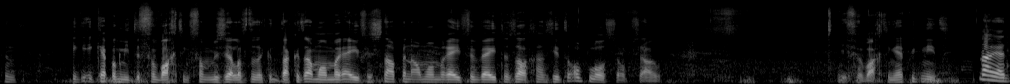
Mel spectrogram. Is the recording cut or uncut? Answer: uncut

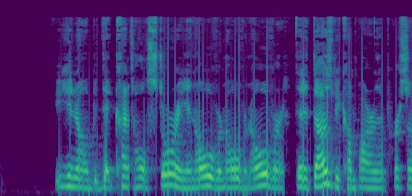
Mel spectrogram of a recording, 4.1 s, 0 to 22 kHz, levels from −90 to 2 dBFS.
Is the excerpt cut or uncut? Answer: cut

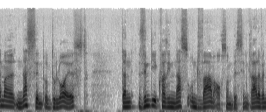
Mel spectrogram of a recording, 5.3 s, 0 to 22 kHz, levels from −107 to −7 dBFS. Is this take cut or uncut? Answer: uncut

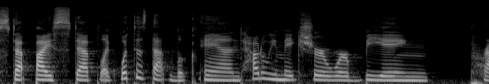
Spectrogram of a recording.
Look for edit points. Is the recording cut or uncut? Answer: cut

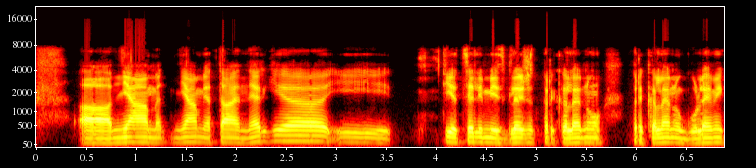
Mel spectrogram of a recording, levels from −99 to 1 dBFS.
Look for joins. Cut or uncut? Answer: uncut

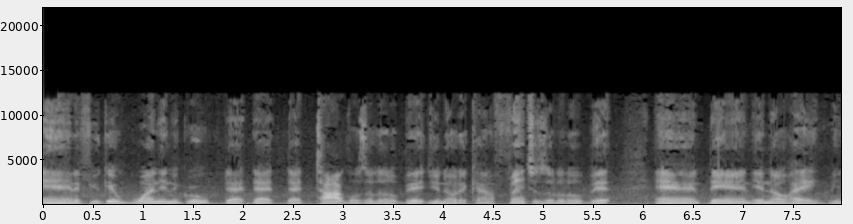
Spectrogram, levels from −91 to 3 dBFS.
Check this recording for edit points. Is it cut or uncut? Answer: uncut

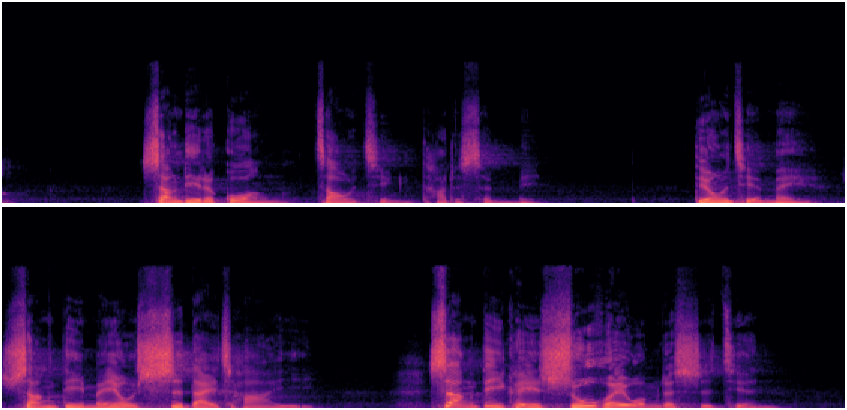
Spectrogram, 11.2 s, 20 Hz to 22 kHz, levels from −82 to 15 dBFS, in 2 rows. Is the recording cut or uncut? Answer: uncut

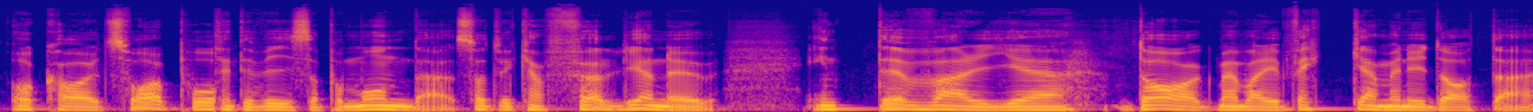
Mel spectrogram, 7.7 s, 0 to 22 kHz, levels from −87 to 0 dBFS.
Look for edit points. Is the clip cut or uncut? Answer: cut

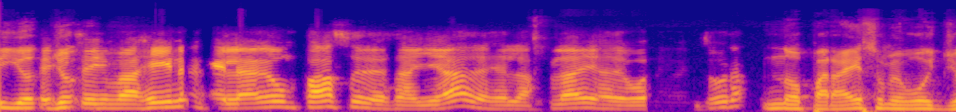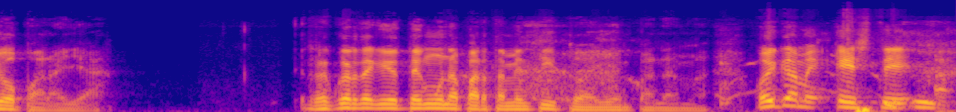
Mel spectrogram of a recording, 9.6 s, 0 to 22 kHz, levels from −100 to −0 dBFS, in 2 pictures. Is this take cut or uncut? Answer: uncut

